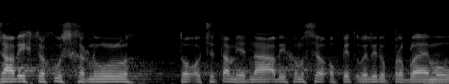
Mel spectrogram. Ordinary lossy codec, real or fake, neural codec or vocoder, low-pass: MP3, 64 kbps; real; none; 7.2 kHz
